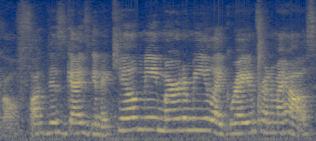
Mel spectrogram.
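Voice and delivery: ordinary talk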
